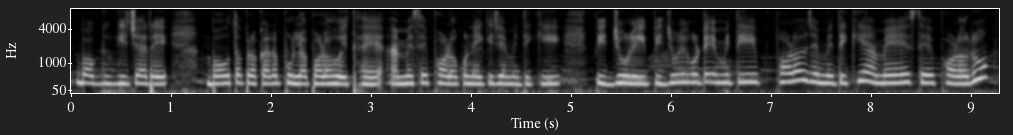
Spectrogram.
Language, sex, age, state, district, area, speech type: Odia, female, 18-30, Odisha, Puri, urban, spontaneous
